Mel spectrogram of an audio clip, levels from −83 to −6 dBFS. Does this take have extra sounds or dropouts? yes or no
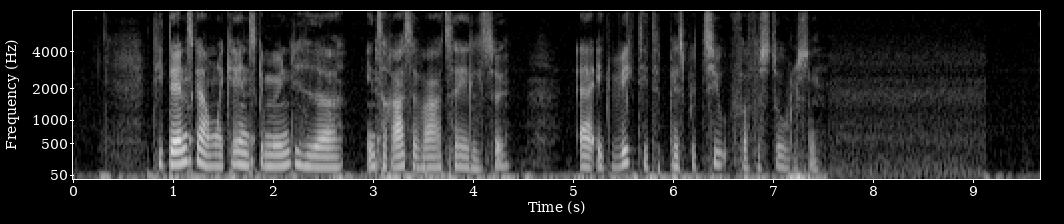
no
